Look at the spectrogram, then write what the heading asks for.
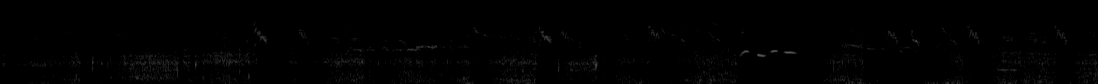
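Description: Faint outdoor ambience with small birds chirping: short, quick falling chirps scattered throughout, and a brief group of notes about seven and a half seconds in.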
